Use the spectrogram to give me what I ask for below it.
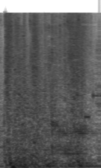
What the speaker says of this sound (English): I'm getting shot by all of them.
